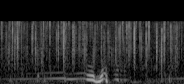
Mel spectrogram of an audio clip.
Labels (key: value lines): label: biophony, cascading saw
recorder: SoundTrap 600 or HydroMoth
